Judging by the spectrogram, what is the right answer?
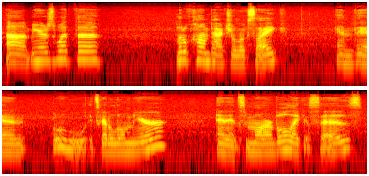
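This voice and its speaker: A young woman vlogger rambles enthusiastically through a beauty box unboxing, interrupting herself as she goes; she's a little sick and losing her voice. Her voice is lowish, slow, and a bit bright, with a little hiss or hum in the recording.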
